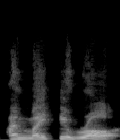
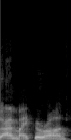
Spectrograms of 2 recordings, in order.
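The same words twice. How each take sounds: First: Said in the usual way. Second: Higher, lightly voiced parrot repeat; mock parrot. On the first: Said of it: "but then acknowledge". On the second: Inner parrot repeating the mantra, in a mock parrot voice. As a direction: parrot it right back, playful and light. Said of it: "your parrot will repeat that too".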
